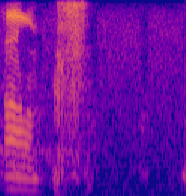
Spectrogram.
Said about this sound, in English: even the dogs agreed. See, y'all hear the dogs in the background? They're agreeing.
